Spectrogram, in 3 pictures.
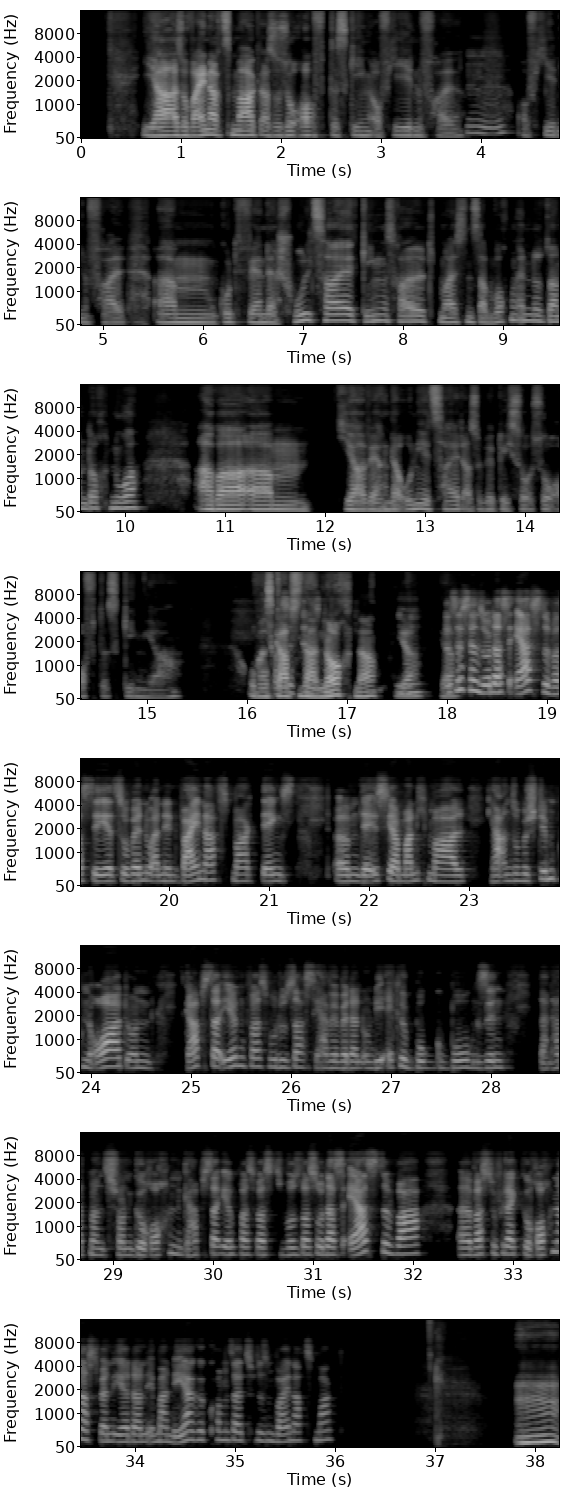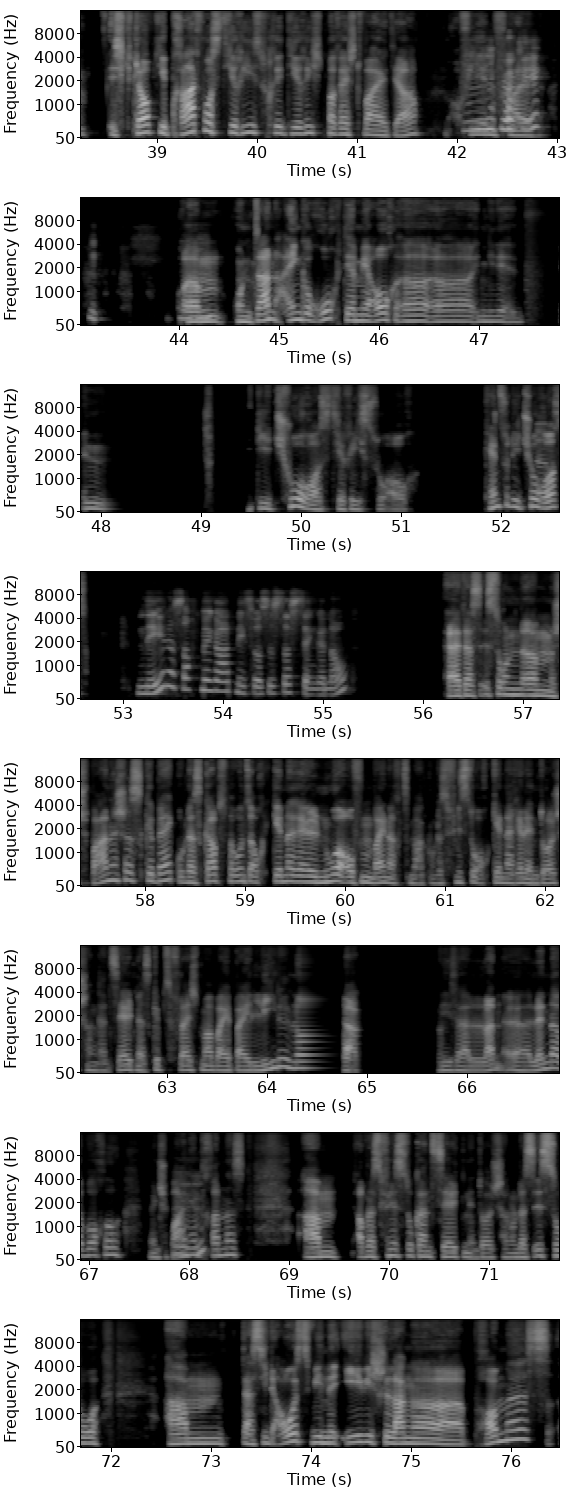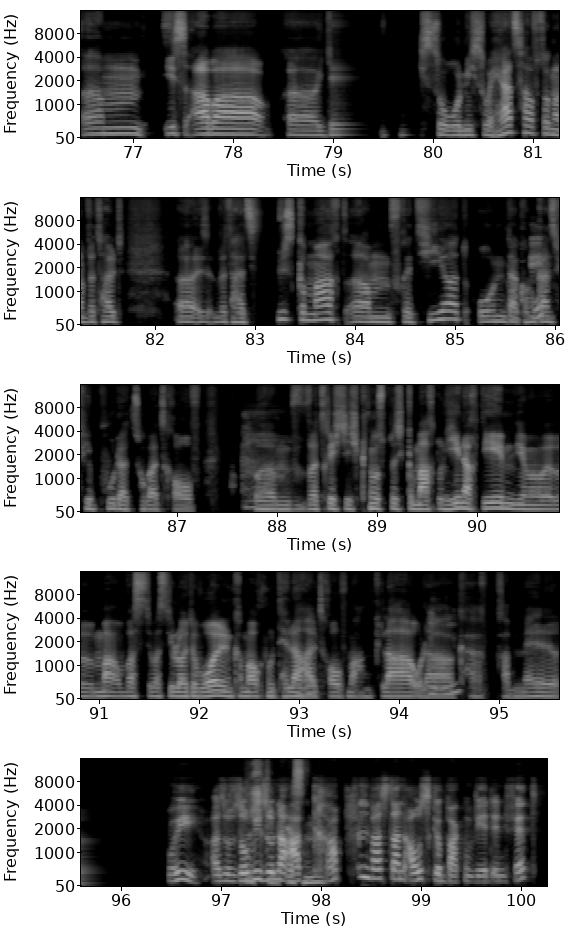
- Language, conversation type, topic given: German, podcast, An welchen Imbissstand oder welchen Markt erinnerst du dich besonders gern – und warum?
- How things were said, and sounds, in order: distorted speech; laughing while speaking: "Mhm, okay"; chuckle; unintelligible speech; unintelligible speech; unintelligible speech; surprised: "Ui"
